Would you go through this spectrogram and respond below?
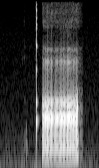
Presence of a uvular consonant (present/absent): present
